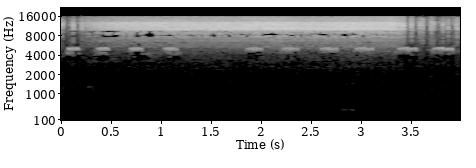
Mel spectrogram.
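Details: Grasshopper ambience with a continuous, piercing high-pitched drone and separate short chirps spaced irregularly, roughly two per second. The drone breaks into quick fluttering pulses only at the very start and end.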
